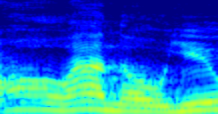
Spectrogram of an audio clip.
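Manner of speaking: put-on big, thick, very slow Texas accent drawl. Retelling what the magazine guy said on meeting him: Porter Freeman's thick Texas accent. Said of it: "a big, thick sort of Texas a-, accent".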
